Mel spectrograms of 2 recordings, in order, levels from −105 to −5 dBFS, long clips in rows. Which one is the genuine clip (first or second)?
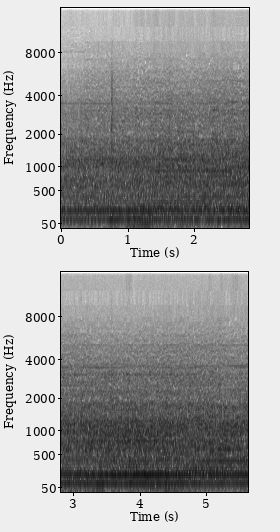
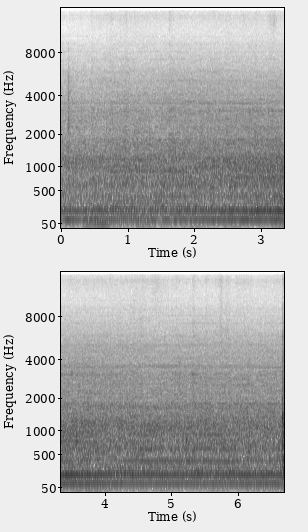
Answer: first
